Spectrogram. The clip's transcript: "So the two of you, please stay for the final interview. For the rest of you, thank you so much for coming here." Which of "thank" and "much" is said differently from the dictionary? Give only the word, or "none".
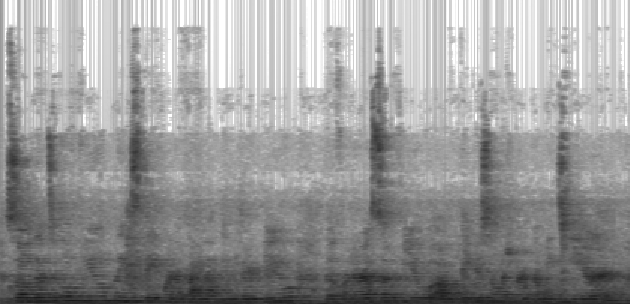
thank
